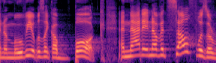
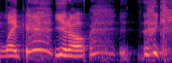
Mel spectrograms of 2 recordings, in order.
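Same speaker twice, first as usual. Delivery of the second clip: ordinary delivery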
